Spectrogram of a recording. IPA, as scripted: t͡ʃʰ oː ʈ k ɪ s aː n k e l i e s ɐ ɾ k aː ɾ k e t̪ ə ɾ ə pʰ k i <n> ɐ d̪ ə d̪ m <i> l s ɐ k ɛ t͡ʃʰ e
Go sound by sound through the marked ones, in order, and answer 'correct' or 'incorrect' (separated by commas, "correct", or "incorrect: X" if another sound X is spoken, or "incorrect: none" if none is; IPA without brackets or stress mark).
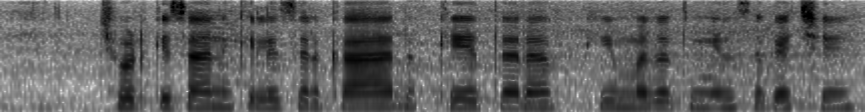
incorrect: m, incorrect: ɪ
